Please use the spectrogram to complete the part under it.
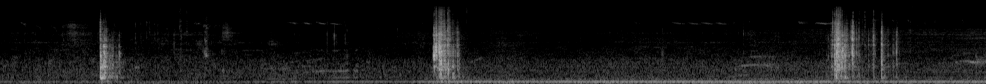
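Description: Sticks knock against a plastic bucket.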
